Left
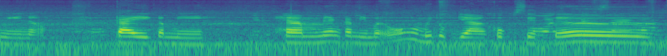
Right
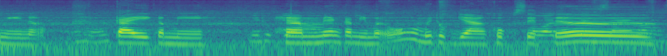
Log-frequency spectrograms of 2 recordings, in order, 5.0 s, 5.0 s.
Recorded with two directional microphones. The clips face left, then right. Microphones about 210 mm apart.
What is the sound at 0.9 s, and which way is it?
Speech, 20° right (ahead or behind).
